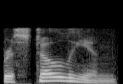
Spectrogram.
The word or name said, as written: Bristolian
